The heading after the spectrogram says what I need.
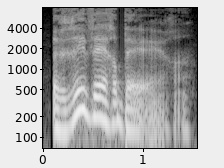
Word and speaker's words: réverbère: So here you've got this accent aigu, et, and then here you've got this accent grave, é. Okay, et, é. So it goes like réverbère. Okay, un réverbère.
